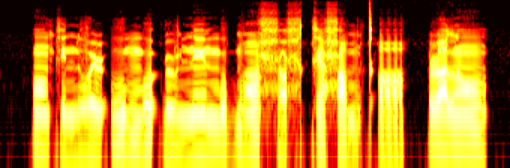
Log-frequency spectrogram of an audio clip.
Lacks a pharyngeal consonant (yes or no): no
